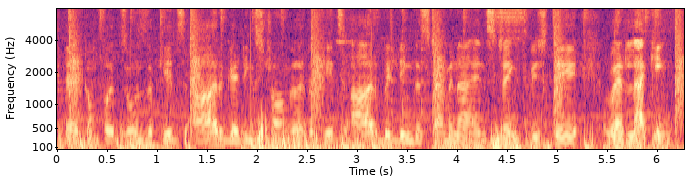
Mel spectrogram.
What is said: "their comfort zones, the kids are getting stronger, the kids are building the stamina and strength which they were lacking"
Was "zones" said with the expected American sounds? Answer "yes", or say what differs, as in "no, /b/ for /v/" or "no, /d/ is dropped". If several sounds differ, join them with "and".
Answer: no, /n/ is dropped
